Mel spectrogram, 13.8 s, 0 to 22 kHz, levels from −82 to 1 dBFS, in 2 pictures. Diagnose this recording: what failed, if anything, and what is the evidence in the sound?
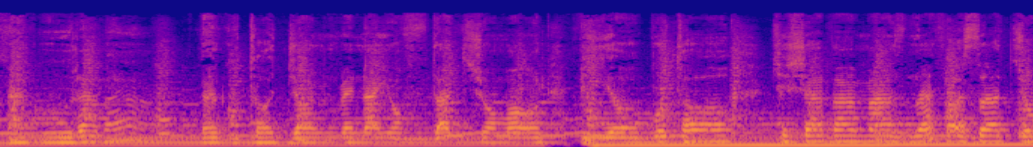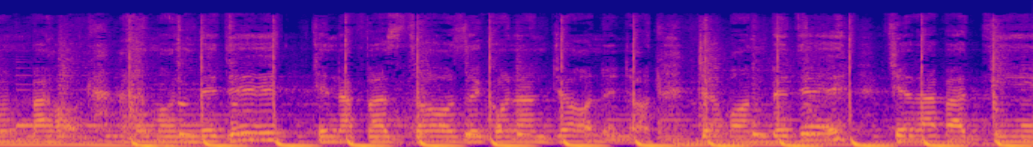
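Nothing failed: at no stage from capture to playback is there any technical fault to point to in this recording's signal.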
